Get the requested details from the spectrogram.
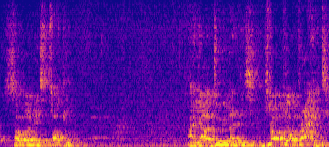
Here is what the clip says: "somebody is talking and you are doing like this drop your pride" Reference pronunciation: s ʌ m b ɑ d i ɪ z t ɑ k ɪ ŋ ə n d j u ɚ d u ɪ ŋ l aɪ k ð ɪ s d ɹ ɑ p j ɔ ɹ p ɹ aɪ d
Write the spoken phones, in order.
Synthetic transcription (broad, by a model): s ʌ m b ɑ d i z t ɑ k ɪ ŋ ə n j u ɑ d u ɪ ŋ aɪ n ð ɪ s d ɹ ɑ p j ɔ p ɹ aɪ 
